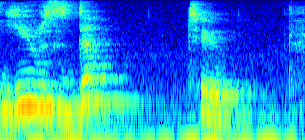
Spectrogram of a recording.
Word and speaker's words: used to: next one it is used to okay this D is not pronounced that heavily as I do it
